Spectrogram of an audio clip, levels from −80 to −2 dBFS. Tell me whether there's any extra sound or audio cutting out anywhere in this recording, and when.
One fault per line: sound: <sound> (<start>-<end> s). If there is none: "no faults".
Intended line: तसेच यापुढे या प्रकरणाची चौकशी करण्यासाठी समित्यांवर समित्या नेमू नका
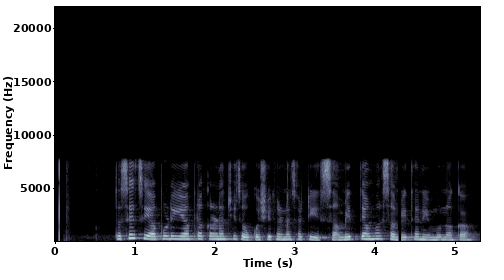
sound: dropout (4.3-4.3 s)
